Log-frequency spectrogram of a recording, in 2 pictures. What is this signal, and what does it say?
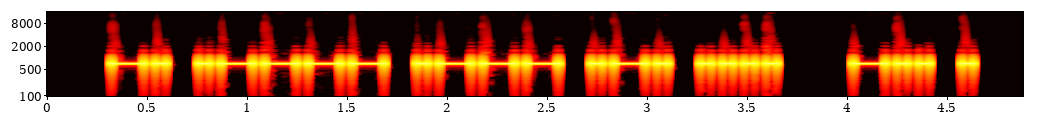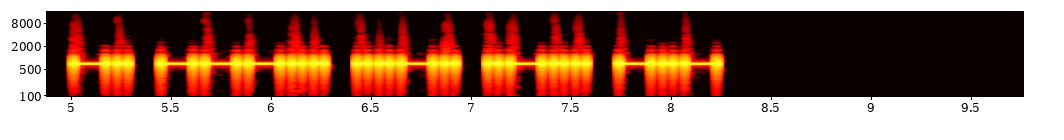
Morse code, heard as a keyed tone, about 22 wpm, 700 Hz. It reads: N1JRH DE N8FLK
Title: USA Callsign DE Callsign - 5 Characters - 22wpm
